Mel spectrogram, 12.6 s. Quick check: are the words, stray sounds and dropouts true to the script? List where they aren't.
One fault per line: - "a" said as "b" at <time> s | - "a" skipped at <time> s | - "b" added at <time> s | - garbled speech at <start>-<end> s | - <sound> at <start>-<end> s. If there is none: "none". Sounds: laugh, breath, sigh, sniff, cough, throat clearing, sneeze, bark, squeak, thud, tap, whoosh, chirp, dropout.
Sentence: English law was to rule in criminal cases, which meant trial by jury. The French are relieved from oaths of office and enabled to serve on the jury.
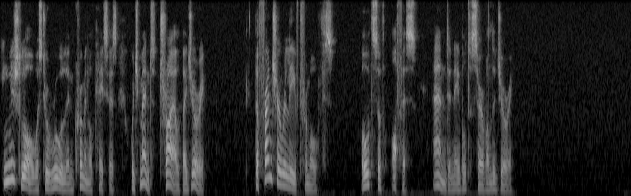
- "oaths" added at 7.2 s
